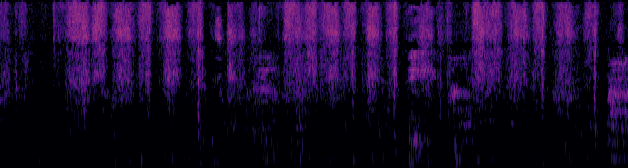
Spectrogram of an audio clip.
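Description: Very faint rubbing and scratching of a crochet hook drawing acrylic yarn through loops as double crochet stitches are worked, in quick soft strokes several times a second.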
